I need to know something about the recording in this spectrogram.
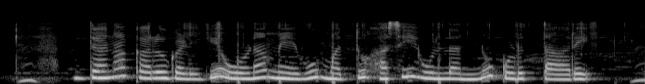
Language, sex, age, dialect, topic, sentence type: Kannada, female, 18-24, Mysore Kannada, agriculture, statement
